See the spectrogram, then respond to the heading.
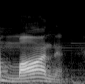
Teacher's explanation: माँ के साथ बड़ा आ जुड़ा हुआ है, तो आपने थोड़ा सा उसको खींच के बोला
